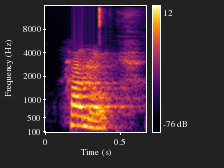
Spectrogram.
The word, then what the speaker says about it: Hanok: Can you tell me a bit about the Hanok? Am I pronouncing that correctly? The Hanok review. Hanok. – Hanok. Yeah. Hanok.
